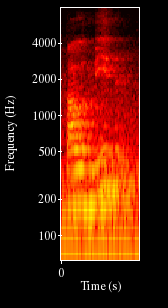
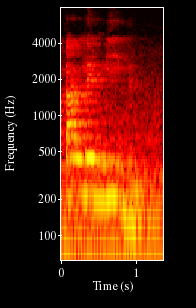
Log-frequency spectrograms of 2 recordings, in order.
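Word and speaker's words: תלמיד: Nós não devemos falar talemid, nós devemos falar, pronunciar talmid, ou seja, não pronunciamos o shivá.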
